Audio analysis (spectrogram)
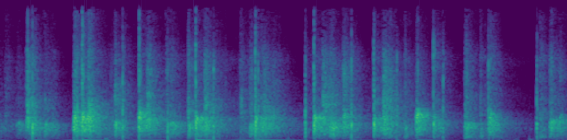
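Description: An audience claps steadily as the percussionist and drummer of the band a band is introduced, a dense wash of many hands with sharper individual claps popping through, sustained throughout with no voices.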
